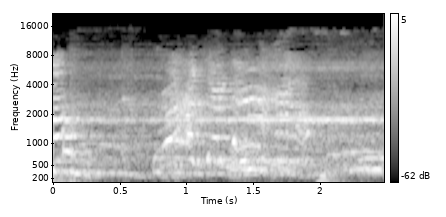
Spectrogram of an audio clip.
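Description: Young children's voices, shouting and calling out while they play-wrestle.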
